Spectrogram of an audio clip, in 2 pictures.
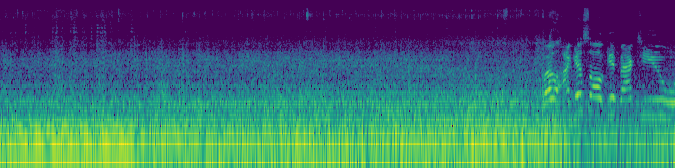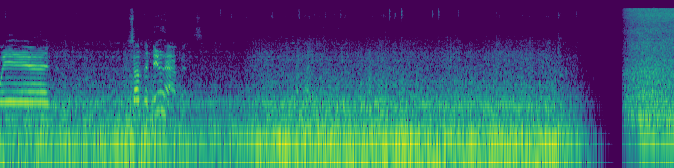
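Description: A farm vehicle engine rumbles while driving.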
